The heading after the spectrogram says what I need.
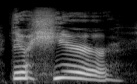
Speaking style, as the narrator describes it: she said into the phone, sobbing again

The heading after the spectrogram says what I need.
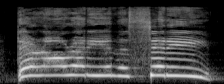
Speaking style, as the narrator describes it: a man screamed from a nearby rooftop

